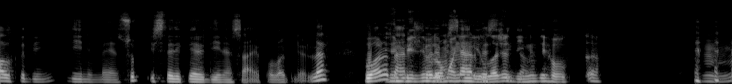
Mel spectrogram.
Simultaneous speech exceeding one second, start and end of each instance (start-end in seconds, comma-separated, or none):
3.9-5.4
